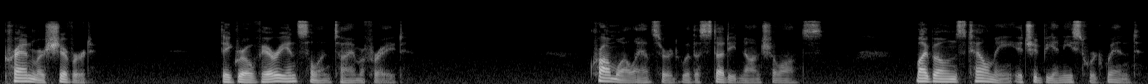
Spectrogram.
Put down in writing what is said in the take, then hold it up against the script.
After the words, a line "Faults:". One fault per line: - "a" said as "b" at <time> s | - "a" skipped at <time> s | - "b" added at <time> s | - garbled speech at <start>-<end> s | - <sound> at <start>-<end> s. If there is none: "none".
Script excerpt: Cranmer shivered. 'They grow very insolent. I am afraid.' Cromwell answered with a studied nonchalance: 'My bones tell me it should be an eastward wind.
Cranmer shivered. 'They grow very insolent. I am afraid.' Cromwell answered with a studied nonchalance: 'My bones tell me it should be an eastward wind.
Faults:
none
